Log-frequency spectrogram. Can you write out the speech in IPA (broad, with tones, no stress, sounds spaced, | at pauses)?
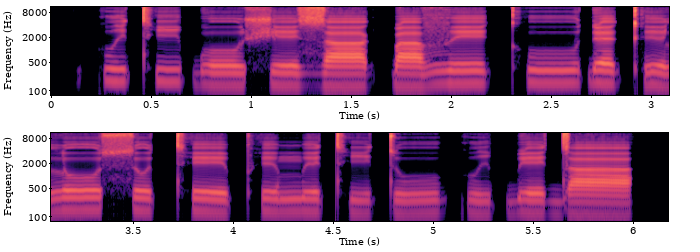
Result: kʷ i˦ tʰ i˦ ɓ oː˨ ʃ e˨ z aː˨ k͡p a˨ v eː˦ kʰ uː˦ ɗ ɛ˦ kʼ ɪ˦˨ l oː˦ s ʊ˦ tʰ e˦˨ pʰ ɪ˦ m ɪ˦ tʰ i˨ t uː˨˦ kʷ i˨ ɓ e˦ d a˦˨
